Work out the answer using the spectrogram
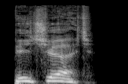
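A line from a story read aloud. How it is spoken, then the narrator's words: Shout. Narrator (Russian): крикнул Сунзюй мастеру Бао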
